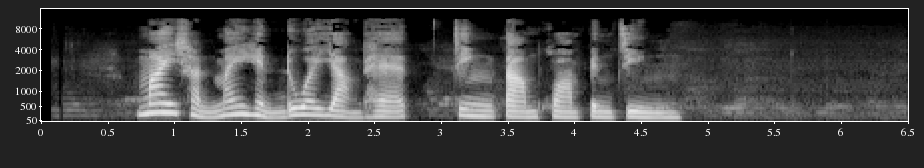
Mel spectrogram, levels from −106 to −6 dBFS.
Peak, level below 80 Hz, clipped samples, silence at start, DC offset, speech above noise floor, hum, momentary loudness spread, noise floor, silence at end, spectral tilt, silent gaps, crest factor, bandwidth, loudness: 0 dBFS; -74 dBFS; under 0.1%; 0.75 s; under 0.1%; 39 dB; none; 10 LU; -62 dBFS; 1.7 s; -5 dB/octave; none; 26 dB; 11 kHz; -23 LUFS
